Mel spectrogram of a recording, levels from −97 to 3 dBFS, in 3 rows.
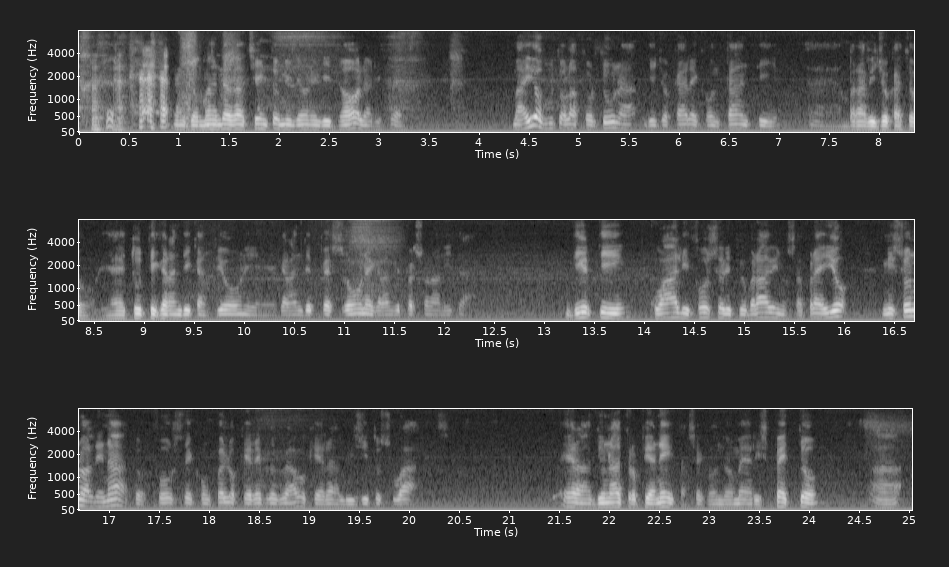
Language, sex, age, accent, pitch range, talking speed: Italian, male, 50-69, native, 110-135 Hz, 145 wpm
